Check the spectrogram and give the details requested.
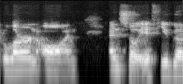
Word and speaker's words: learnon: And yes, there is risk of people pronouncing it learnin', but we thought that we would we'd go with the risk, and we like the idea of it being something simple like learn on.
